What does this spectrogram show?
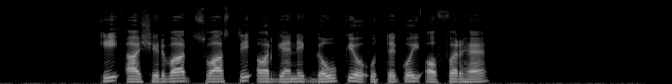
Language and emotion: Punjabi, neutral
